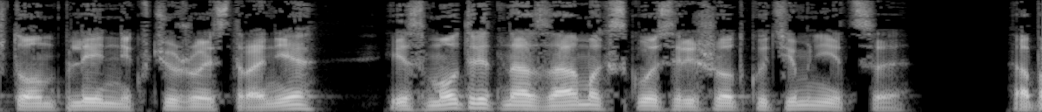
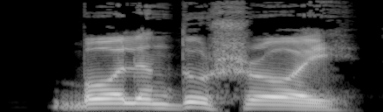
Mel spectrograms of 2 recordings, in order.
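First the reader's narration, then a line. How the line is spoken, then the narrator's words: Moaning. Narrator (Russian): простонал Декатина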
